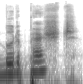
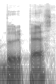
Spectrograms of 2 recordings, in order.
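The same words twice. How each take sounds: First: The word ends with a 'sht' sound. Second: The word ends with a plain 's' sound. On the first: The speaker calls it right. "which is the correct pronunciation" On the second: The speaker calls it wrong. "All these years, been saying it wrong"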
